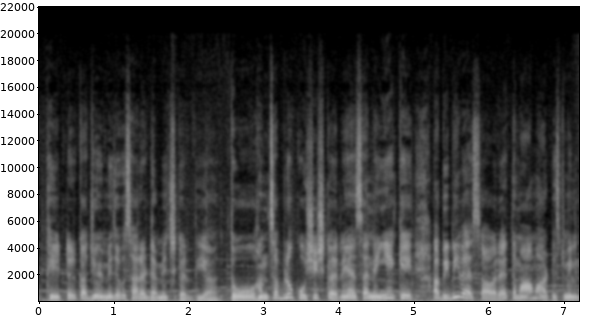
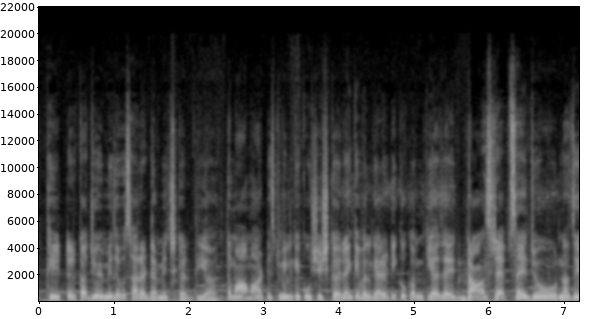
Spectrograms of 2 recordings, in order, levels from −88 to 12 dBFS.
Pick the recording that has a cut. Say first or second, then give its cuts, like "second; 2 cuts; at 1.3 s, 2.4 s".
second; 2 cuts; at 2.5 s, 5.6 s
